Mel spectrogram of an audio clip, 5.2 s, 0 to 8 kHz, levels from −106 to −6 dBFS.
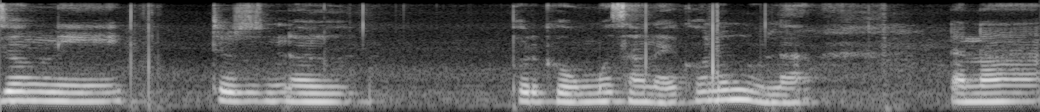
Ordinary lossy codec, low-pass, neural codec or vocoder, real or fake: none; 7.2 kHz; none; real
